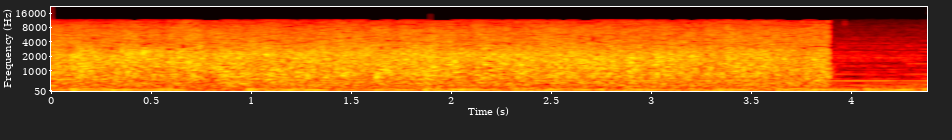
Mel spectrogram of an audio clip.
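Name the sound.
applause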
